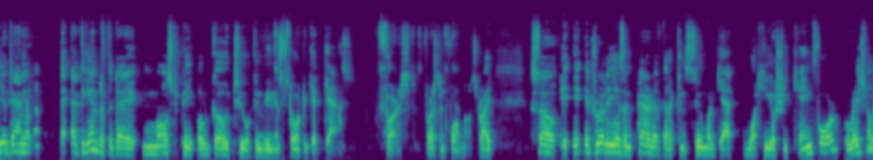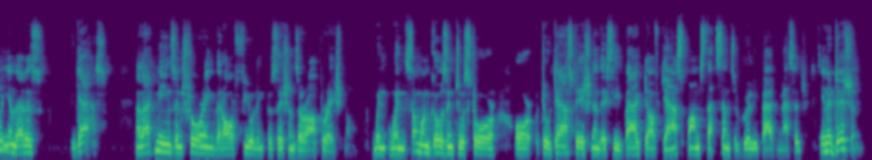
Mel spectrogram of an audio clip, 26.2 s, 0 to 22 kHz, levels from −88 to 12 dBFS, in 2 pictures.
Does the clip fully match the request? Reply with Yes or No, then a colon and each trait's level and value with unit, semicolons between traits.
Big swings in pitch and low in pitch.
Yes: wide, 5.7 semitones; low, 125 Hz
